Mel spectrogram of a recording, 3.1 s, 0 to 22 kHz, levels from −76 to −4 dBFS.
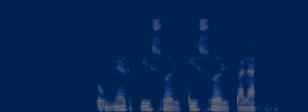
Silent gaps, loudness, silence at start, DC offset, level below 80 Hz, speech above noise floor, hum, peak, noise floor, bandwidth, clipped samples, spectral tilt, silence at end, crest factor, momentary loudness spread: none; -51 LUFS; 0.95 s; under 0.1%; -72 dBFS; 37 dB; none; -34 dBFS; -88 dBFS; 11.5 kHz; under 0.1%; -4 dB/octave; 0.3 s; 20 dB; 9 LU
